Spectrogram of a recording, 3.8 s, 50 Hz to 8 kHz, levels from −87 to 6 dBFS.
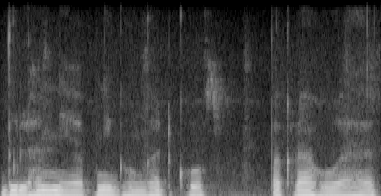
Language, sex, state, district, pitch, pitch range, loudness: Hindi, female, Jharkhand, Ranchi, 155 Hz, 150-165 Hz, -15 LUFS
